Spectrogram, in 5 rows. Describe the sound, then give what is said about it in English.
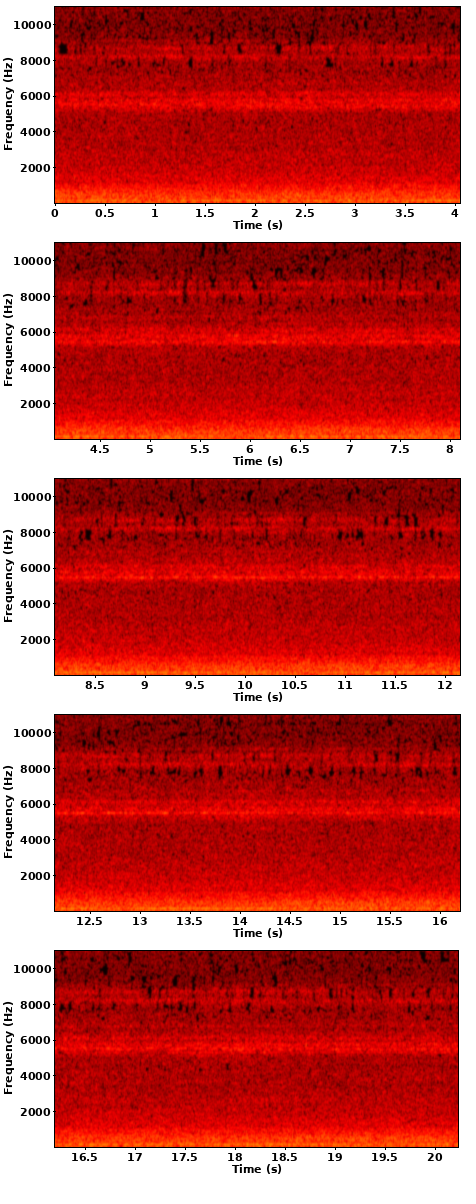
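Steady engine drone of a Lockheed C-130 in flight in a flight simulator video game. A dense, unchanging roar with airy hiss and a low hum runs throughout, with no voices. “It is a Lockheed, what is it, a Lockheed C-130?”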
